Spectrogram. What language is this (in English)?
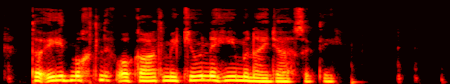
Urdu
